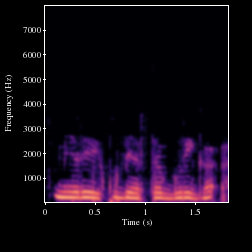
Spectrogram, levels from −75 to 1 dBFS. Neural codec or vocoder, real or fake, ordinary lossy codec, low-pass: none; real; AAC, 32 kbps; 7.2 kHz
